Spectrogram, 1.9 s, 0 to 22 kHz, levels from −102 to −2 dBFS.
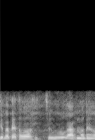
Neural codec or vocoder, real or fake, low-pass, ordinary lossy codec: codec, 16 kHz, 2 kbps, FreqCodec, larger model; fake; none; none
